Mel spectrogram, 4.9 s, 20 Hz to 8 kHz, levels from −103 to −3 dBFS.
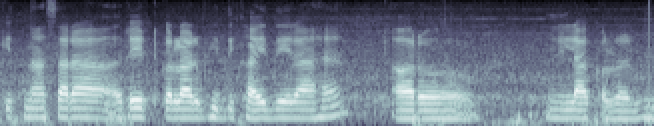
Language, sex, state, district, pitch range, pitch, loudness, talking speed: Hindi, female, Odisha, Sambalpur, 150-165 Hz, 160 Hz, -16 LUFS, 160 wpm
